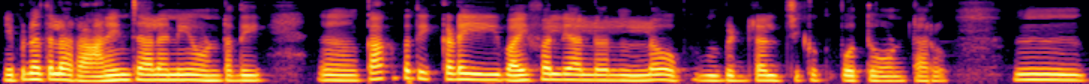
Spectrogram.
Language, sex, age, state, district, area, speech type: Telugu, female, 60+, Telangana, Ranga Reddy, rural, spontaneous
